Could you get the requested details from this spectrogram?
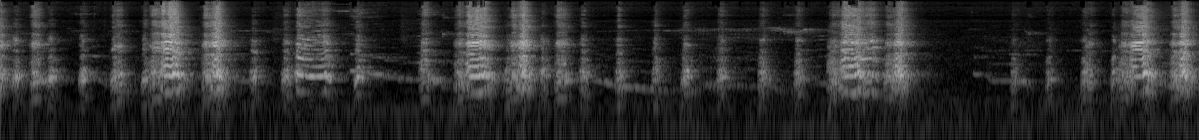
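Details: Poultry-farm hen sounding off before laying an egg: steady, rapid clucking broken every few seconds by loud, raspy, drawn-out squawks, then a short quieter pause.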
